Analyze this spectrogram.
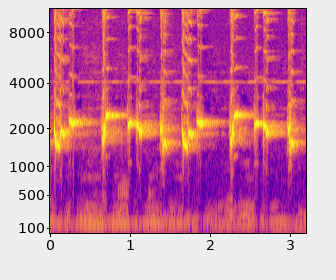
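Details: Yellow-vented bulbul delivering rapid 'ropel' song at night, recorded to tutor other birds. Short liquid whistled phrases dip then rise, repeated in quick succession over a low murmuring background.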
